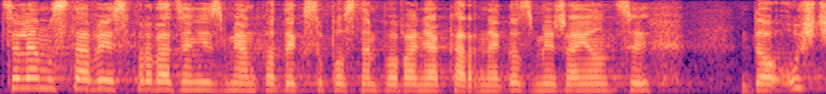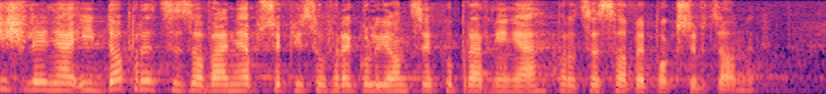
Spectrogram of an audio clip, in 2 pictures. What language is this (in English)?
Polish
